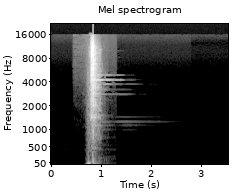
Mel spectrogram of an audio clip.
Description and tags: Sword Slice
Recorded with Rode SE3
Layered metal scraping sounds from kitchen knives, pieces of sheet metal and replica swords along with vegetables for the gore impact.
Cut, Slice, Fight, Weapon, Sword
